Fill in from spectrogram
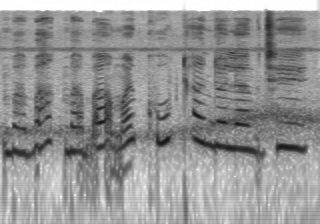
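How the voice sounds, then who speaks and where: A woman's voice: very high-pitched, slow pace, gravelly, dark tone, a little hiss or hum, pitched above the performer's own voice, full character voice. A woman voicing a hungry, pleading five-year-old village girl in a cartoon moral story. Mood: shivering, pleading. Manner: plaintive, pleading to father.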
